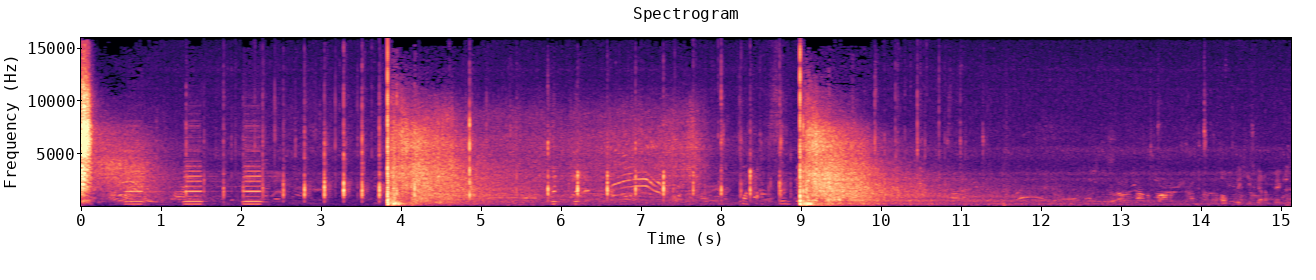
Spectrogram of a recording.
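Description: Amateur-built pyrotechnic rockets bursting in the sky. A quick run of small crackling pops comes first, then a sharp bang about four seconds in and another about nine seconds in, each trailing off in a long rolling echo. A few short beeps sound in the first two seconds.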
